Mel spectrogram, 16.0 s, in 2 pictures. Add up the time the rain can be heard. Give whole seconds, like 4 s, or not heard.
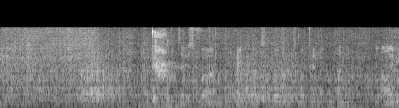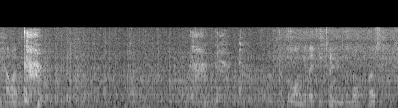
16 s.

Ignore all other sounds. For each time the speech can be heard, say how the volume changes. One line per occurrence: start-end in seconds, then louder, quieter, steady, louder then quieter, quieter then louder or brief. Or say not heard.
3.5-8.6 quieter then louder
13.6-15.8 brief.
